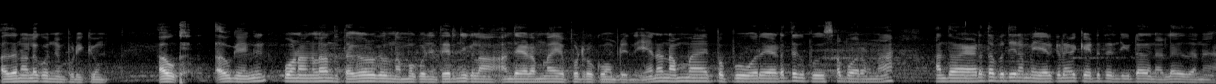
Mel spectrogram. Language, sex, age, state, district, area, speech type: Tamil, male, 18-30, Tamil Nadu, Tiruvarur, rural, spontaneous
